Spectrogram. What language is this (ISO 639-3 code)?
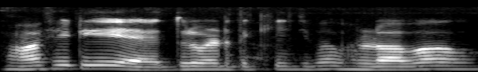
ori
